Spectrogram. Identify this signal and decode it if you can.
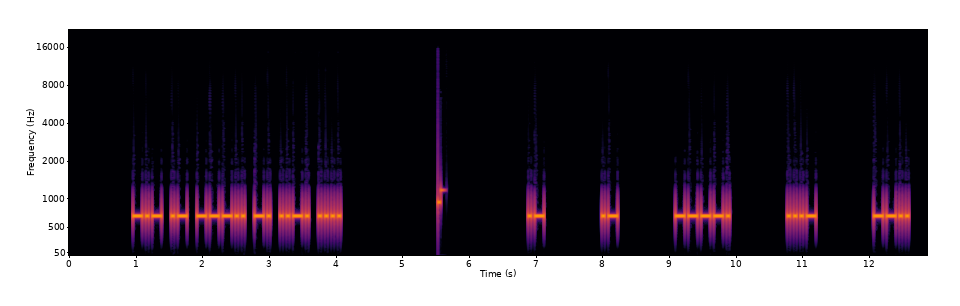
Morse code, heard as a keyed tone, about 25 wpm, spaced as for 14 wpm, 700 Hz. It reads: KA8NFH AA9VZ
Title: USA Call Signs - 6x Character Spacing - 25wpm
